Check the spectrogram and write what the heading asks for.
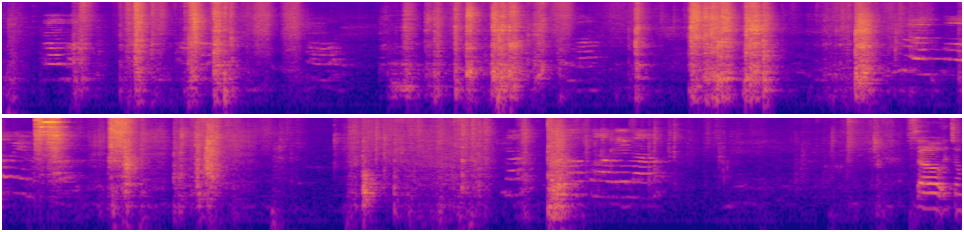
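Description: Cardboard shipping box being opened and unpacked by hand: repeated tearing, scraping and rustling of cardboard, in irregular bursts throughout.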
